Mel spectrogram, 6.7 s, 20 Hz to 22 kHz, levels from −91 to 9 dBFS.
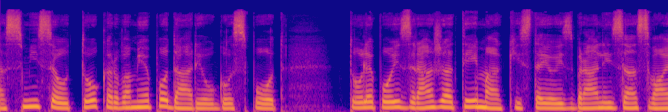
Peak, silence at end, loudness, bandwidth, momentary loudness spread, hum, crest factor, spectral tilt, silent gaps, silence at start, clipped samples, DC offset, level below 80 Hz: -4 dBFS; 0 s; -18 LUFS; 15.5 kHz; 6 LU; none; 14 dB; -6.5 dB/octave; none; 0 s; under 0.1%; under 0.1%; -48 dBFS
